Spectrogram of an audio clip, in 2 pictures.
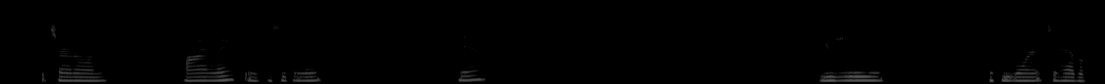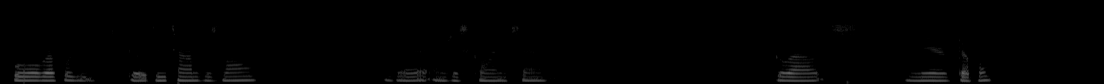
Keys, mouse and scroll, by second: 2.8-4.7 scroll down 1, 5.1-6.2 scroll up 1, 6.2 middle click, 10.2-22.0 drag.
